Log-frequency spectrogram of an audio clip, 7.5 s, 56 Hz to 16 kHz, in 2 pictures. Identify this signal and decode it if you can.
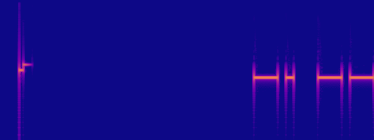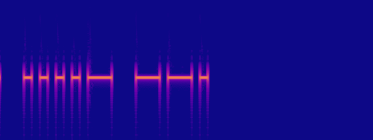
Morse code, heard as a keyed tone, about 15 wpm, 700 Hz. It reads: NM4G
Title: USA Call Signs - 4 Characters - Repeated 2x - 15wpm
